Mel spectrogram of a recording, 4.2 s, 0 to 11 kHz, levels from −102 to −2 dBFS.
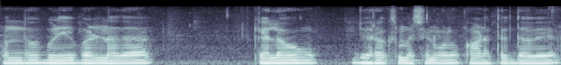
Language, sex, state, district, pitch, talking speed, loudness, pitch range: Kannada, male, Karnataka, Bidar, 130 Hz, 115 wpm, -13 LUFS, 125-130 Hz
